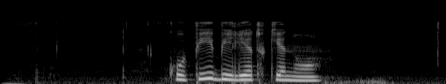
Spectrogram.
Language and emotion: Russian, neutral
